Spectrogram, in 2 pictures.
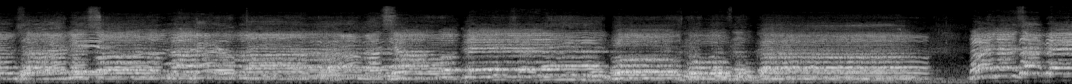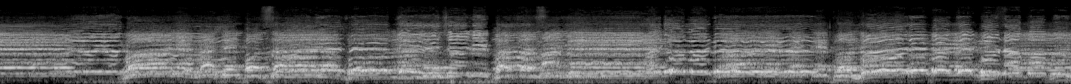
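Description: Choir of women's and men's voices singing unaccompanied, with a short break in the song about halfway through.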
